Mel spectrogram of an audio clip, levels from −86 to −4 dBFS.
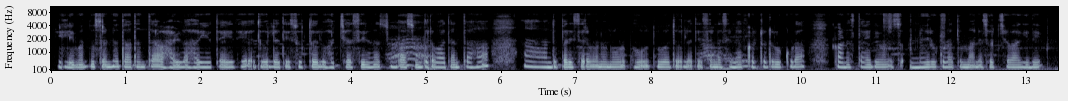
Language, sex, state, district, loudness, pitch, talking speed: Kannada, female, Karnataka, Gulbarga, -34 LUFS, 250 Hz, 120 wpm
